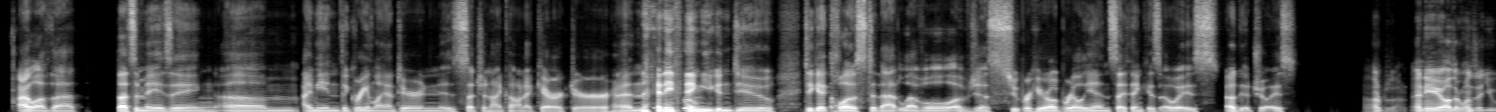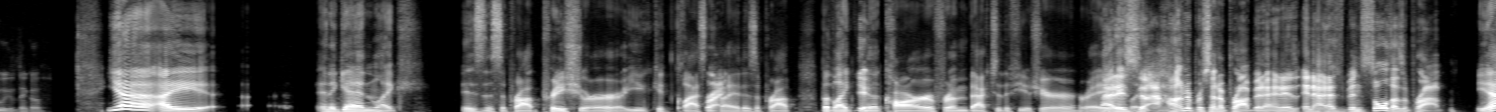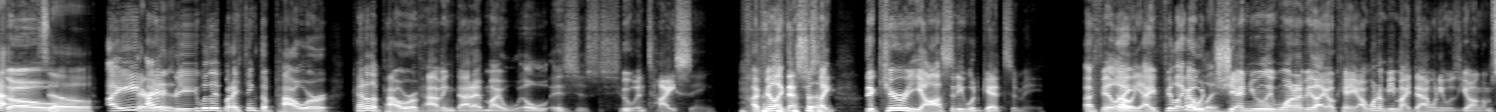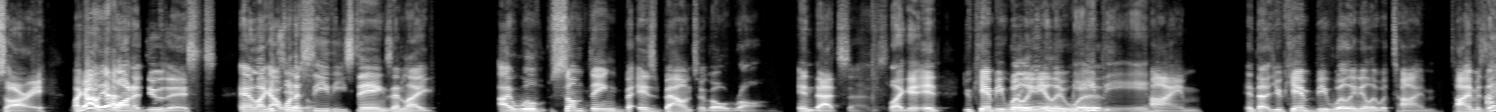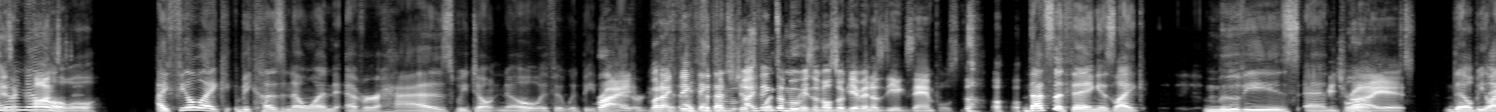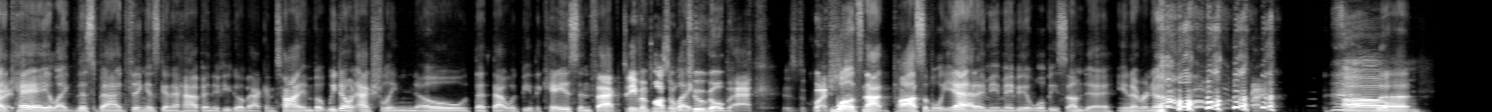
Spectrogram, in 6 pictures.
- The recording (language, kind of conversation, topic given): English, unstructured, What film prop should I borrow, and how would I use it?
- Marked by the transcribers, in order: laughing while speaking: "anything"; other noise; chuckle; laughing while speaking: "that"; laughing while speaking: "though"; stressed: "yet"; laughing while speaking: "know"; laugh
